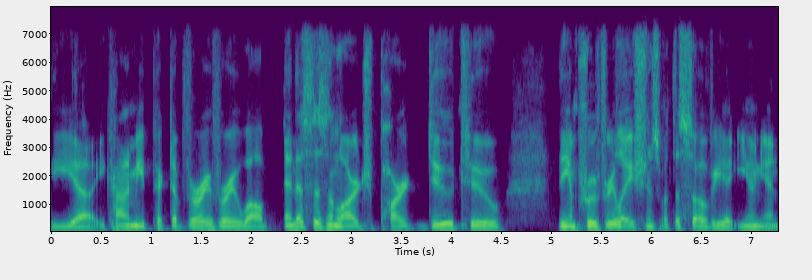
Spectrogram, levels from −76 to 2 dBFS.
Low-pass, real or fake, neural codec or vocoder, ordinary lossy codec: 7.2 kHz; real; none; Opus, 64 kbps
